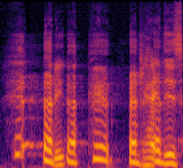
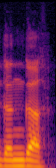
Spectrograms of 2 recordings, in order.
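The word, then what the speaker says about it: Ganga: know the most important river is गैजी गजस क्या होता है गजस क्या होता है I mean some buddy has miss pronounce your your your reverse name you know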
